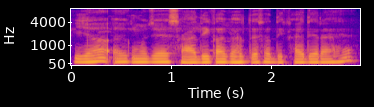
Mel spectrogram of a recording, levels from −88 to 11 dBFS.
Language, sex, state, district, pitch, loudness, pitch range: Hindi, male, West Bengal, Alipurduar, 120 Hz, -14 LUFS, 115-125 Hz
